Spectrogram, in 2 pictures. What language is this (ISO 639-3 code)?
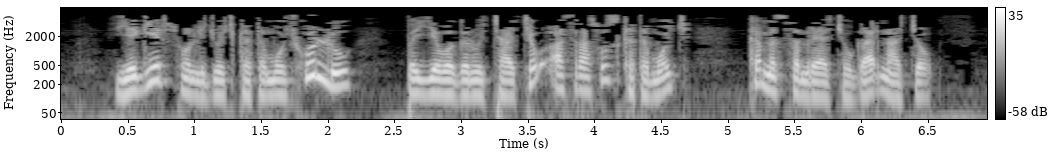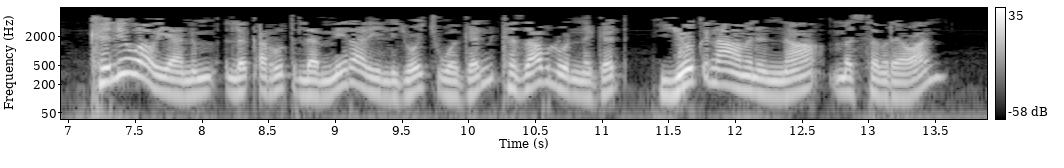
amh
